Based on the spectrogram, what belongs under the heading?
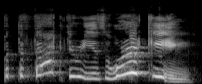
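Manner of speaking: high, loud crowd shout. A narrator's reading. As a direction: shout it out in amazement. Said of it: "the people shouted".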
